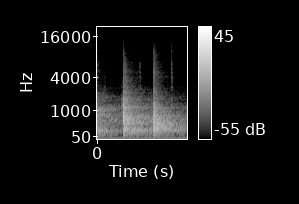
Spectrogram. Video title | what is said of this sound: Battleship Texas- Armor Armor Everywhere.... Well Almost | you can hear it's rather thin and it's just standard steel mild steel plating used for non-water tight bulkheads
